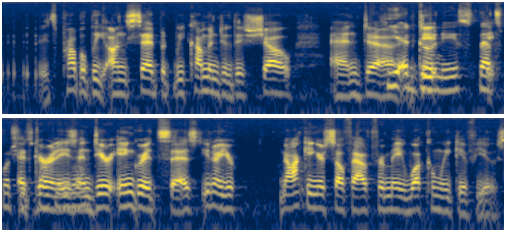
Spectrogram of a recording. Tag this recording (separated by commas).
Speech, woman speaking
